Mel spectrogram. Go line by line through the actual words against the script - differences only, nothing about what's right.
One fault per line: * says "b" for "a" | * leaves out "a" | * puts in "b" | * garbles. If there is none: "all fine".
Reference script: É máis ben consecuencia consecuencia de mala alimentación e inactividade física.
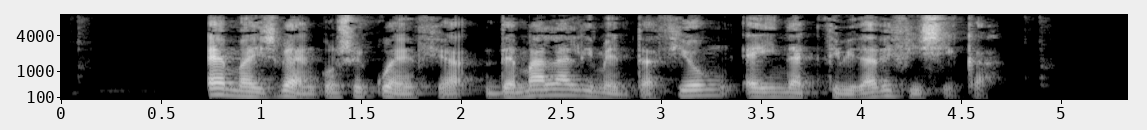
* leaves out "consecuencia"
